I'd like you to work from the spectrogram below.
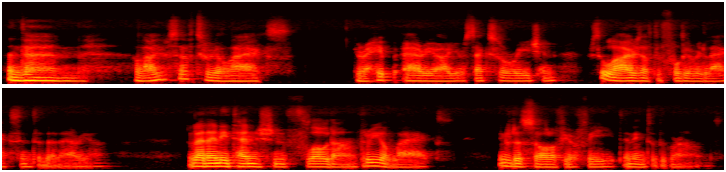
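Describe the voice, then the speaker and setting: A man guiding a calm grounding exercise as an instructor, giving gentle, soothing, repetitive instructions with pauses. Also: fairly low pitch, vocal fry. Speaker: instructor leading a guided relaxation exercise.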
